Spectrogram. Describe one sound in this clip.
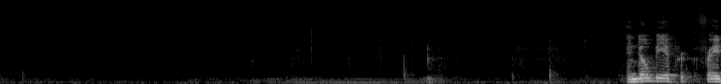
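A shaving brush swishes and scrubs against stubbly skin.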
